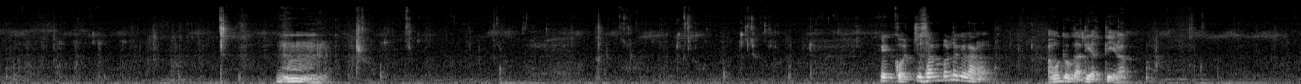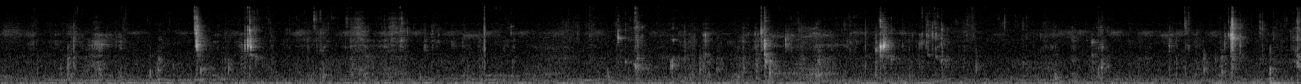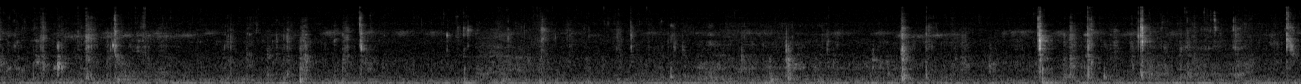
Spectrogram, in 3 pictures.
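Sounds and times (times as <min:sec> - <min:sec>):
low steady hum: 0:00.0 - 0:39.0
chewing with mouth sounds: 0:00.1 - 0:08.7, 0:11.4 - 0:39.0
lip smacks and clicks: 0:36.4 - 0:39.0.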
